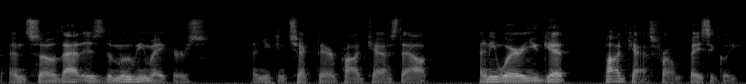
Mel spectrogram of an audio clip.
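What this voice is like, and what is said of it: Sick, rough-sounding voice. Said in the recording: “pardon my voice. I'm a little sick, um, or I've been a little sick. I'm getting over it, but my voice is still kind of messed up.”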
